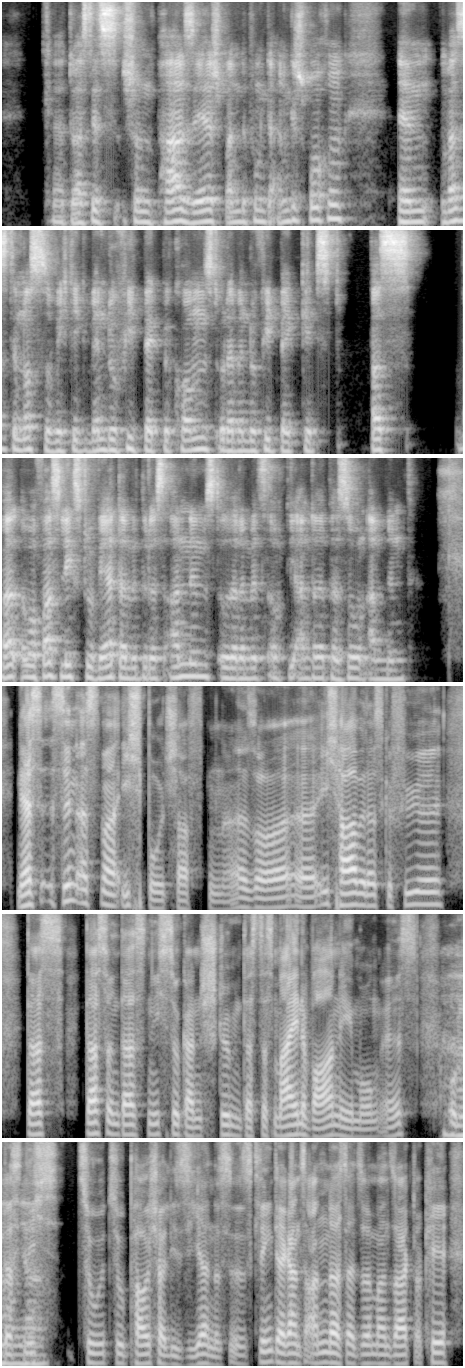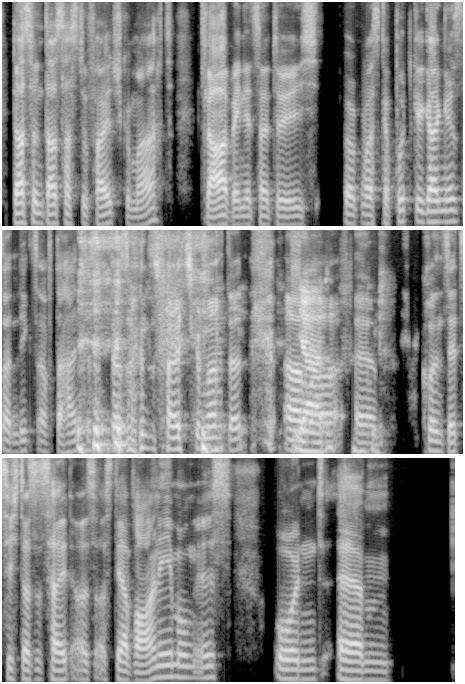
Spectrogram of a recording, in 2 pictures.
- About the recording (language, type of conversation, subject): German, podcast, Wie kannst du Feedback nutzen, ohne dich kleinzumachen?
- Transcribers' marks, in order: laugh; laughing while speaking: "dass die Person das falsch gemacht hat"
